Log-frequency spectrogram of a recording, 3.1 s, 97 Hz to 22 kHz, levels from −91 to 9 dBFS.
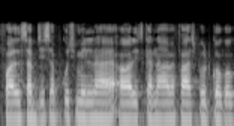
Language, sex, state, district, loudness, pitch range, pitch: Hindi, male, Chandigarh, Chandigarh, -18 LUFS, 135-140 Hz, 140 Hz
